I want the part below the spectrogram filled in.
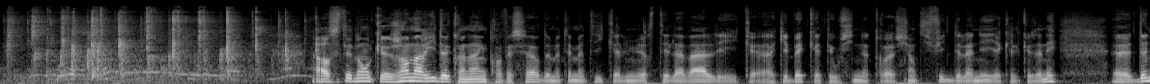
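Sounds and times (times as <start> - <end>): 
audience applauding: 0.0 - 3.4
speech: 3.2 - 11.4.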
